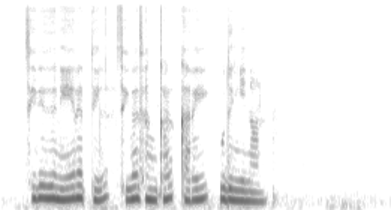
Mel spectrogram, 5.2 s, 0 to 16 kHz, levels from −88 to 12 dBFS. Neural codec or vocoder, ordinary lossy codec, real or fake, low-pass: codec, 44.1 kHz, 7.8 kbps, DAC; none; fake; 14.4 kHz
